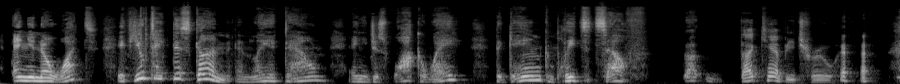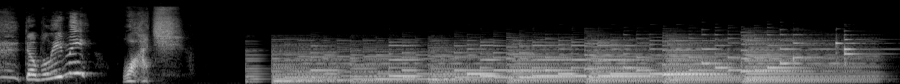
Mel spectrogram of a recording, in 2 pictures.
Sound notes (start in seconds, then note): 8.4 chuckles; 11.4 piano music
